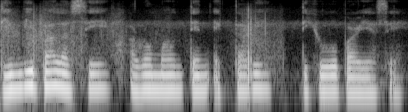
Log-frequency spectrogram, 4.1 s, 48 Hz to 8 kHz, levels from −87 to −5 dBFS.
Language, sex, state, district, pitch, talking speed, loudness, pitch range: Nagamese, male, Nagaland, Kohima, 130 Hz, 130 wpm, -23 LUFS, 125-140 Hz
